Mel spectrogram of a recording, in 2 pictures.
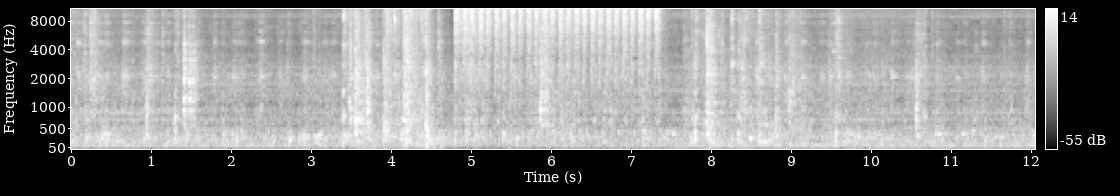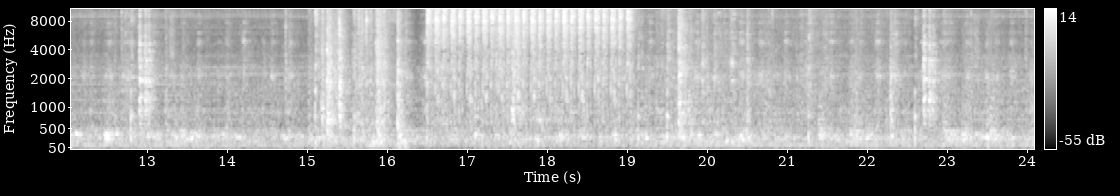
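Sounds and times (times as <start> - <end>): fast ticking clatter: 4.8 - 7.4, 16.5 - 19.1.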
